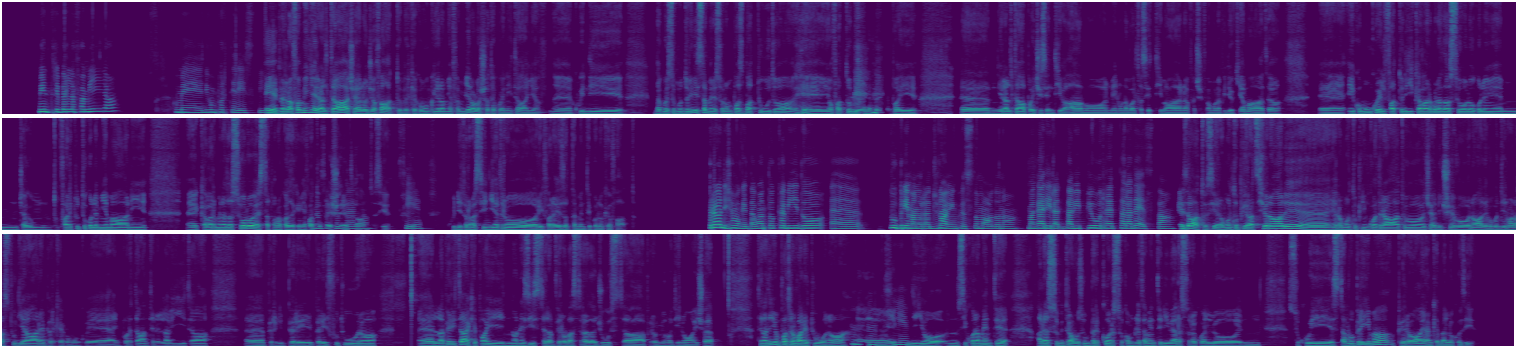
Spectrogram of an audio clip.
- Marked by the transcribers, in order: chuckle; "cioè" said as "ceh"; "cioè" said as "ceh"; tsk
- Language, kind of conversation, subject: Italian, podcast, Raccontami di una volta in cui hai seguito il tuo istinto: perché hai deciso di fidarti di quella sensazione?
